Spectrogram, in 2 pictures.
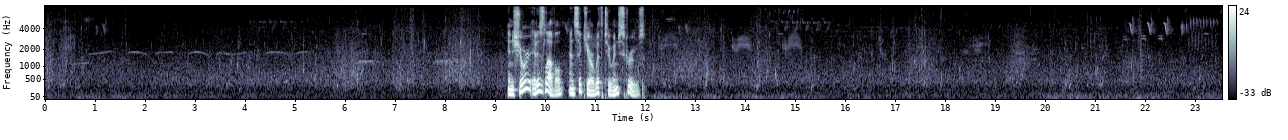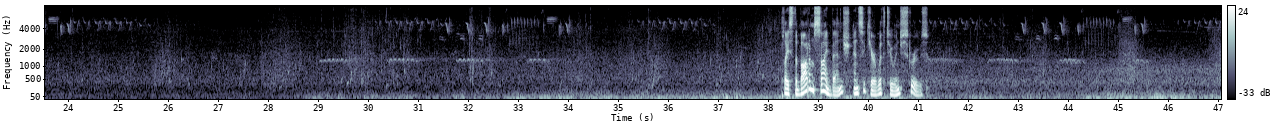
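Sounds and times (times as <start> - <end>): outdoor background hiss: 4.3 - 17.4, 30.4 - 47.0
small birds chirping: 9.8 - 17.3, 21.1 - 25.9, 29.0 - 47.0
lower whistled bird notes: 29.0 - 29.6, 30.4 - 34.1, 40.8 - 47.0.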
